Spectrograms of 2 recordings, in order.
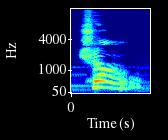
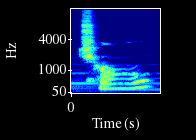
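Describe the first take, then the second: First: The syllable is said without a rising tone. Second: The syllable has a rising second tone.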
